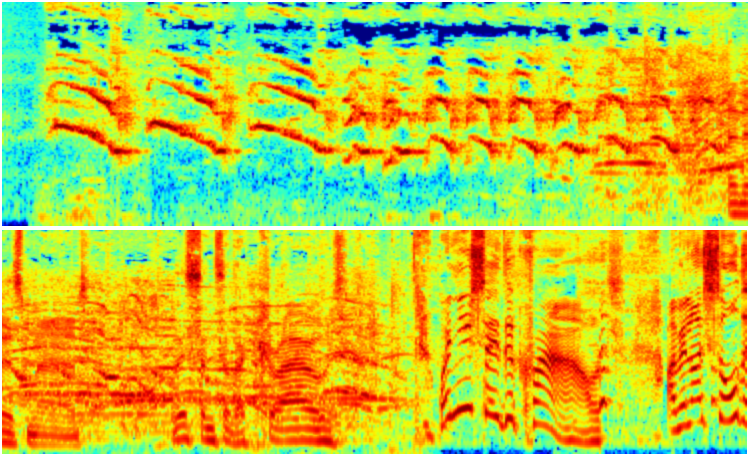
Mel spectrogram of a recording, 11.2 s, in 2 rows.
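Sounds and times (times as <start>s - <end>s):
boy imitating a seagull call: 0.2s - 5.3s
laughter: 0.4s - 11.1s
speech: 5.4s - 11.1s.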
